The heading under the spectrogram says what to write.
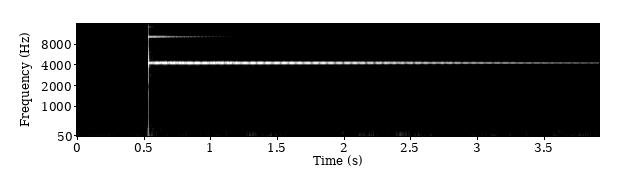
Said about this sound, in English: So just settling in. And here comes the bell.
